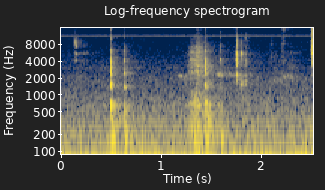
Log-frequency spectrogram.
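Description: Computer mouse clicks while working in a spreadsheet, a few quiet, sharp, close clicks spaced unevenly over a faint background hiss.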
